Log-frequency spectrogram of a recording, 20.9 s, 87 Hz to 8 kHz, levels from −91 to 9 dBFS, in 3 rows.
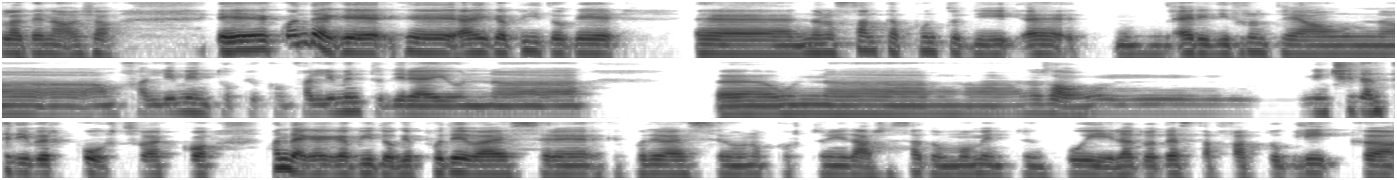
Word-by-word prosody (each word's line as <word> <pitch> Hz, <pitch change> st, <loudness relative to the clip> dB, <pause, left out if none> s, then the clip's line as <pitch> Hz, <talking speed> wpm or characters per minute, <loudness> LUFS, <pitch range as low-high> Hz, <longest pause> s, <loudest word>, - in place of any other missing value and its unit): la 135 Hz, -1 st, +2 dB
tenacia. 125 Hz, -2 st, -2 dB, 0.5 s
Ehm, 175 Hz, +2 st, +8 dB
quand'è 285 Hz, +6 st, +6 dB
che 140 Hz, -2 st, +6 dB
che 145 Hz, -3 st, +4 dB
hai 145 Hz, +1 st, +5 dB
capito 145 Hz, 0 st, -1 dB
che, 135 Hz, -1 st, +1 dB, 0.3 s
ehm, 125 Hz, -2 st, +2 dB
nonostante, 145 Hz, +4 st, -3 dB
appunto, 155 Hz, -1 st, -6 dB
di 130 Hz, -1 st, -4 dB
ehm, 125 Hz, +1 st, 0 dB
mhmm, 125 Hz, 0 st, -7 dB
eri 140 Hz, 0 st, +3 dB
di 130 Hz, 0 st, -3 dB
fronte 135 Hz, -2 st, -5 dB
a 125 Hz, 0 st, 0 dB
un 125 Hz, 0 st, -4 dB
a 120 Hz, -2 st, -5 dB
un 125 Hz, +1 st, -8 dB
fallimento? 135 Hz, 0 st, -6 dB
Più -, -, -23 dB
che 130 Hz, -, -28 dB
un 120 Hz, -, -19 dB
fallimento, 145 Hz, +4 st, -4 dB
direi 120 Hz, -1 st, +1 dB
un 120 Hz, 0 st, -5 dB
ehm, 120 Hz, +1 st, -5 dB, 1.0 s
un 130 Hz, +1 st, -5 dB, 1.0 s
no 130 Hz, -, -9 dB
so, 120 Hz, -4 st, 0 dB
un 130 Hz, 0 st, -12 dB, 0.5 s
incidente 155 Hz, +3 st, -3 dB
di 140 Hz, -, +1 dB
percorso, 135 Hz, -1 st, +1 dB
ecco. 125 Hz, 0 st, 0 dB, 0.2 s
Quand'è 210 Hz, -, +7 dB
che 130 Hz, -, +4 dB
hai 130 Hz, -, +4 dB
capito 130 Hz, +1 st, +2 dB
che 125 Hz, 0 st, -1 dB
poteva 125 Hz, -1 st, +5 dB
essere 125 Hz, -2 st, +1 dB
che 110 Hz, -1 st, -25 dB
poteva 130 Hz, -1 st, +1 dB
essere 125 Hz, 0 st, -2 dB
un'opportunità? 120 Hz, -1 st, -3 dB
C'è 110 Hz, -, -12 dB
stato 140 Hz, -2 st, -6 dB
un 115 Hz, -, -2 dB
momento 120 Hz, 0 st, -4 dB
in 115 Hz, -, -6 dB
cui 120 Hz, -3 st, 0 dB
la 120 Hz, -, +1 dB
tua 120 Hz, -, -2 dB
testa 130 Hz, -, -1 dB
ha -, -, -14 dB
fatto 120 Hz, 0 st, -5 dB
click 135 Hz, 0 st, -4 dB
130 Hz, 175 wpm, -20 LUFS, 125-140 Hz, 1.0 s, Ehm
